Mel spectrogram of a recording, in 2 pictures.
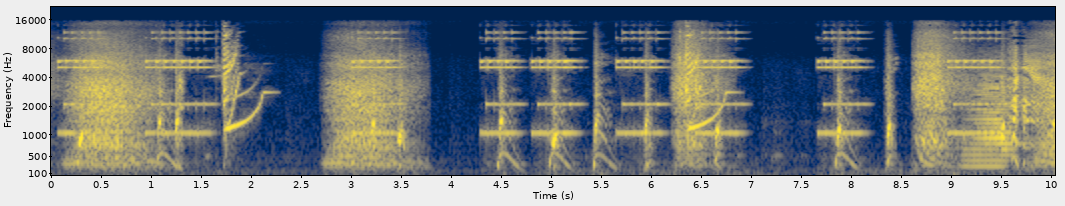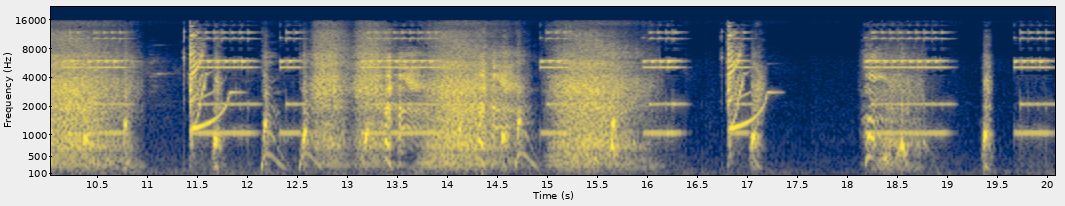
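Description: Whooshing game sound effects sweep by.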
